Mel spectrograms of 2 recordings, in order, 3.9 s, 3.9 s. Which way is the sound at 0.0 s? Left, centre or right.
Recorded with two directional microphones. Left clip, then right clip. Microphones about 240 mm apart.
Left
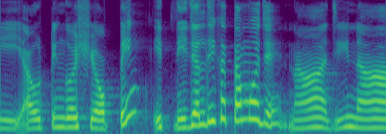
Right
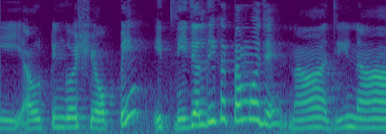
Left.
